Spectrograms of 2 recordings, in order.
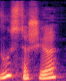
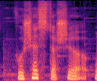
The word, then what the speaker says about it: Worcestershire: Allerdings ist es hier, wie mit vielen anderen englischen Vokabeln, die Aussprache ist völlig anders als die Schreibweise. Es heißt Worcestershire und nicht Worcestershire oder so ähnlich.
